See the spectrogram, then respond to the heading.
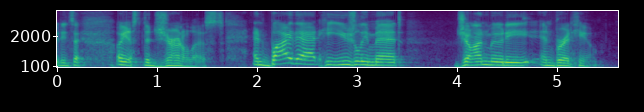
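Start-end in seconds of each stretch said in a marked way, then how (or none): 0.6-1.7 low, lowered voice, like an aside. Retelling how Roger would say a word about journalists: imitating Roger's lowered voice. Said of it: "he'd lower his voice and do".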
